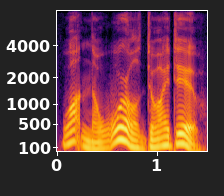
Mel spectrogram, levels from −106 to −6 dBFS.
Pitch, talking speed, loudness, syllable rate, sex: 130 Hz, 280 wpm, -16 LUFS, 5.0 syllables/s, male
